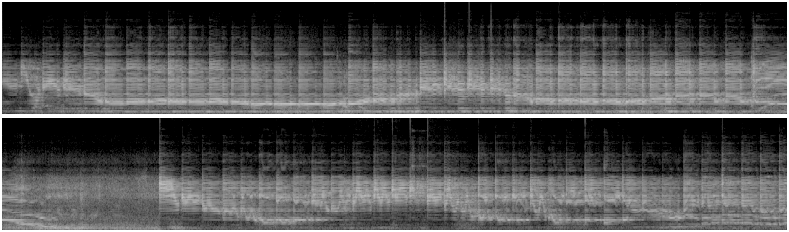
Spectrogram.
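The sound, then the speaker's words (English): A jaw harp twangs continuously with a buzzing drone and overtones that sweep up and down in a wah-like pattern, loud, with a brief dip midway before resuming. “playing the jaw harp”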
